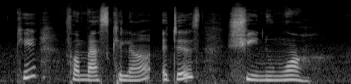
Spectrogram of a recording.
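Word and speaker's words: chinois: o i s okay for masculine it is shinuwa shinua c-h-i-n-o-i-s okay for femina it is shinuas shinuas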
